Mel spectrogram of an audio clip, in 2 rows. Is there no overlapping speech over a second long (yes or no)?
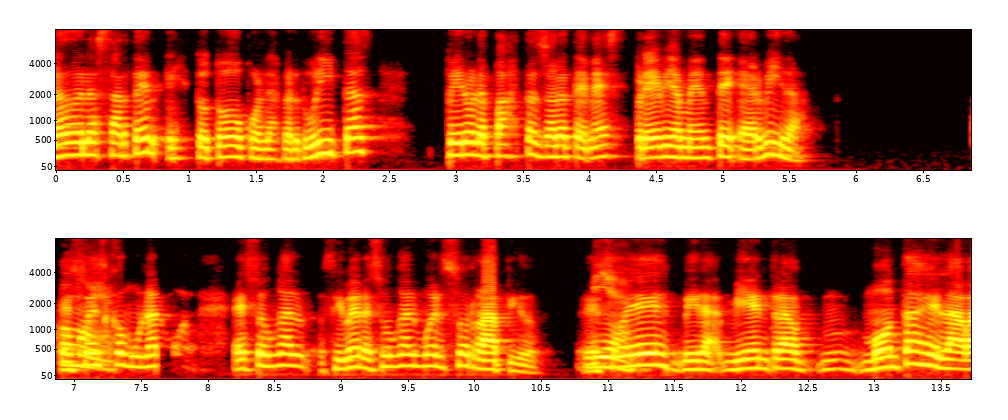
yes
